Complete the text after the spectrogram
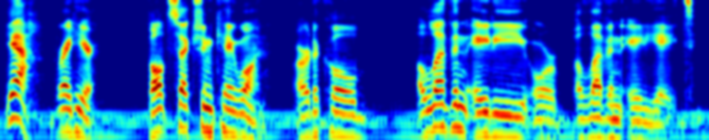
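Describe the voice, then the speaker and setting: A man's voice: mid-range voice, lively intonation, moderate pace, a bit bright, faint music behind, natural voice. A man voicing an earnest, eager younger man in a visual novel. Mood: eager, helpful.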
